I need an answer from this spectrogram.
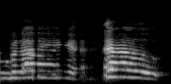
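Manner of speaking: drawn-out, high English-accented exclamation. Shown as a demonstration. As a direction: draw it out loudly in a put-on English accent. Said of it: "talking in an English accent".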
